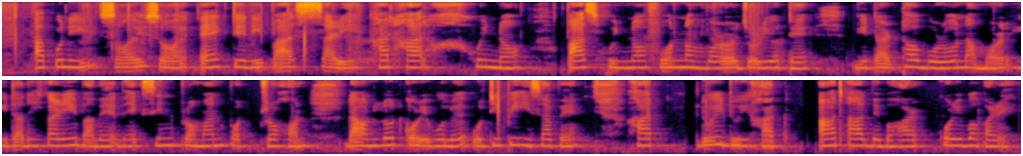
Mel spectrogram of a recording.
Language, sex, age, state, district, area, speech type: Assamese, female, 30-45, Assam, Sonitpur, rural, read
